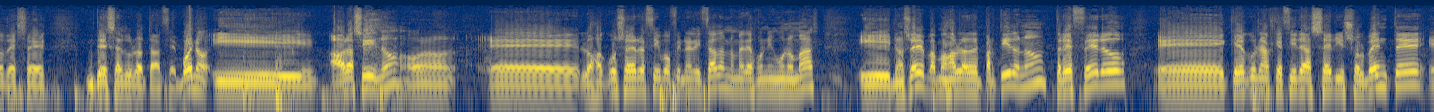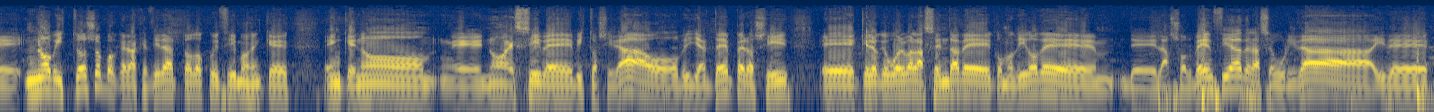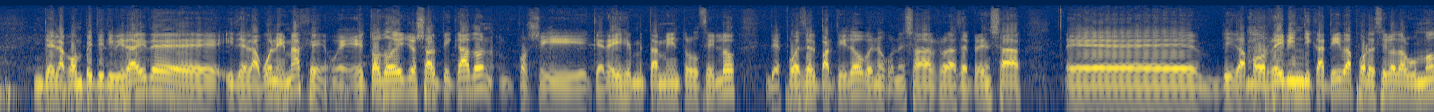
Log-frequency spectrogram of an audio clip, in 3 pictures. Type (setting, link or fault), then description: setting, busy venue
